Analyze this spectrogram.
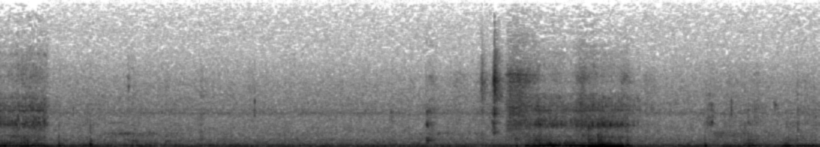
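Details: Three-year-old basset hound snoring while asleep indoors: soft, low rumbling breaths swell at the start and again near the middle, very quiet, with a steady low hum running underneath throughout.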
